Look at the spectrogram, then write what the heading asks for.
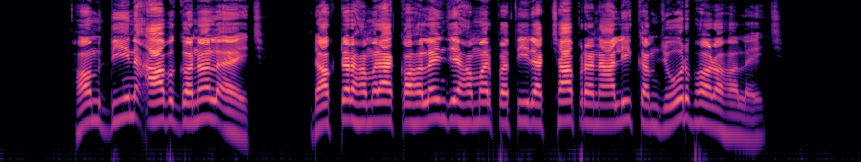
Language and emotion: Maithili, sad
